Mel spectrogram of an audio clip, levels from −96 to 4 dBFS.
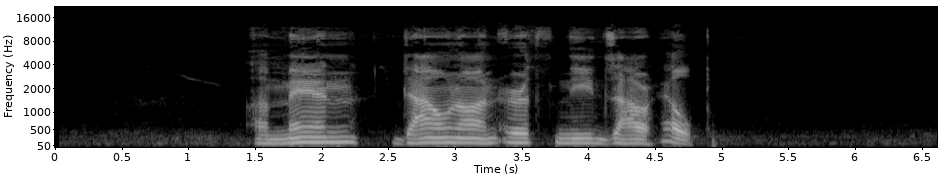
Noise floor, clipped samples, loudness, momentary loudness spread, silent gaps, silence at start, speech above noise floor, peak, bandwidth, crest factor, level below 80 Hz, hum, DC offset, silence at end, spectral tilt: -73 dBFS; under 0.1%; -32 LUFS; 10 LU; none; 1.45 s; 41 dB; -14 dBFS; 12.5 kHz; 22 dB; -68 dBFS; none; under 0.1%; 1.85 s; -5.5 dB/octave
